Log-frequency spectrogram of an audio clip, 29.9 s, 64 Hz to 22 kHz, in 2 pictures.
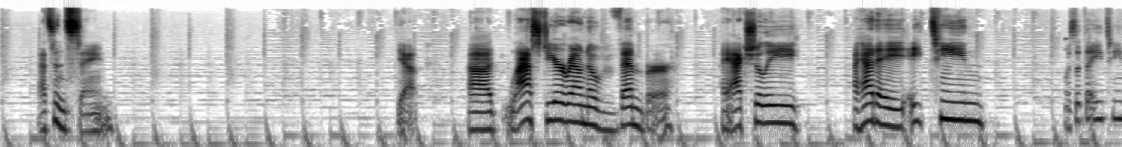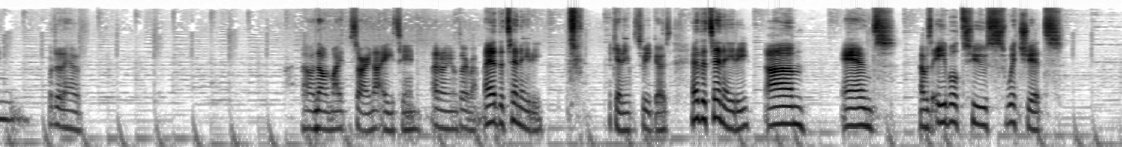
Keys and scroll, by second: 0.0 s, 0.6 space, 2.5 ctrl+z.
